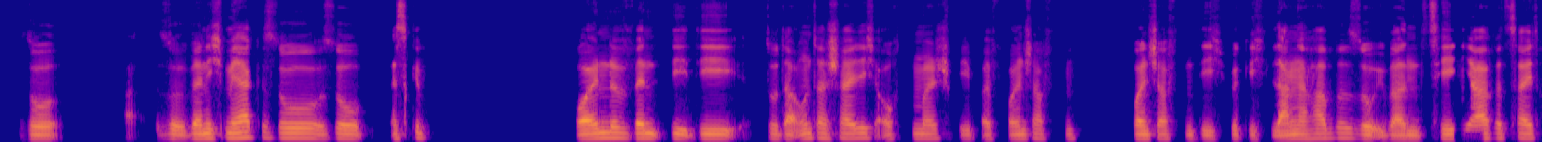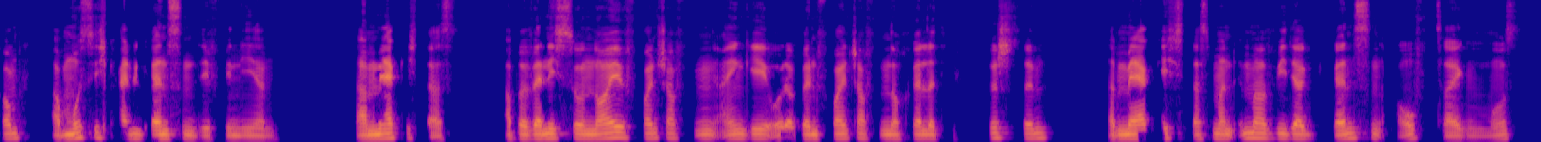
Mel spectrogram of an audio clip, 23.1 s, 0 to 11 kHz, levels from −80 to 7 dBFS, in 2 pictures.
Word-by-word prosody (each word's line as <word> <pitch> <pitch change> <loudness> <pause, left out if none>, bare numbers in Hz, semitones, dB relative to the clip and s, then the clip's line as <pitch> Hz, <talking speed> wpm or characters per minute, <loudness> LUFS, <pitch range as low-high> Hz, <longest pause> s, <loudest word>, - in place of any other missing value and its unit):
so 95 -1 +1 0.7
so, 95 -1 -1
wenn 105 +1 +5
ich 105 -1 +1
merke, 125 +2 +5
so 115 -3 +2
so, 105 0 0
es - - -1
gibt - - -6 1.1
Freunde, 115 +2 +6
wenn 110 0 +4
die 105 -3 0
die 100 -2 +1 0.2
so, - - -3
da - - +2
unterscheide 110 +1 +2
ich 115 - -3
auch 95 - -5
zum 105 - -7
Beispiel 105 -2 -3
bei 95 - -5
Freundschaften. 100 +1 -6 0.4
Freundschaften, 100 -1 0
die 90 - -4
ich 90 0 -9
wirklich - - -7
lange 100 +3 +3
habe, 110 +2 -1
so 100 -3 +1
über 90 +2 +1
'n 90 -1 0
10- 100 0 0
Jahre-Zeitraum, 105 0 +1 0.2
da 90 - -3
muss 115 +6 +1
ich 120 - -4
keine 105 0 0
Grenzen 95 -1 +2
definieren. 85 0 -6 0.6
Da 90 - +1
merke 110 +4 +6
ich 110 - -11
das. 80 +1 -6 0.3
Aber 100 -1 -2
wenn 100 +1 +5
ich 105 0 +2
so 105 -1 +1
neue 110 +5 +5
Freundschaften 110 -4 -5
eingehe 100 +1 0
oder - - -1
wenn 100 0 +1
Freundschaften 105 0 -3
noch 95 0 -2
relativ 100 0 -1 0.2
frisch 115 0 -3
sind, 115 +2 -3 0.4
dann 90 - -2
merke 105 +2 +6
ich, 110 0 -6
dass 95 +1 -6
man 100 -2 0
immer 115 -1 0
wieder 105 -2 +2 0.2
Grenzen 110 +5 0
aufzeigen 80 -1 -5
muss, 90 +4 -8
105 Hz, 175 wpm, -25 LUFS, 95-110 Hz, 1.1 s, Freunde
